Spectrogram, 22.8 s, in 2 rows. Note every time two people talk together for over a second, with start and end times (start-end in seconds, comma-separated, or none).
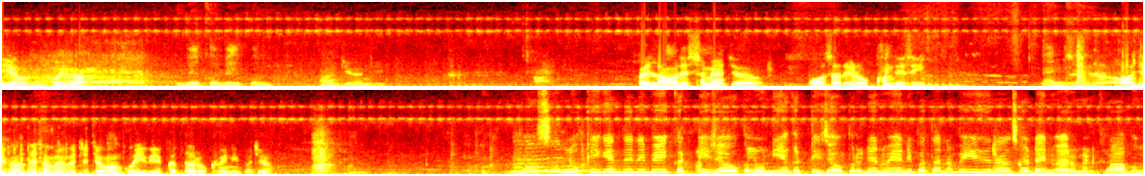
none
